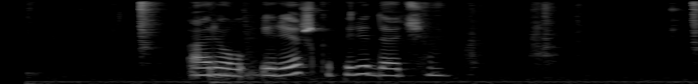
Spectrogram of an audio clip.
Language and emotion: Russian, neutral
